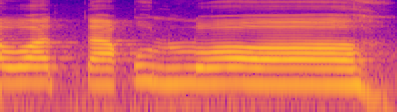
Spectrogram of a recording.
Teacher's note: وَاتَّقُوا اللَّهَ میں قاف اور اللہ کے نام کو بھی موٹی آواز سے پڑھیں گے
